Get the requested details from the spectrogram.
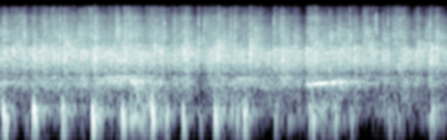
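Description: Steady applause from an audience at the Barbican, a dense wash of many hands clapping at an even loudness throughout, with faint voices and a brief whoop rising out of the crowd.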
